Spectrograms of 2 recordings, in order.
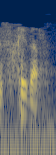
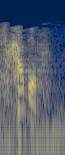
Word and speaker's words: Khidr: Some pronounce it as Khidr. Some pronounce it as Khadir.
